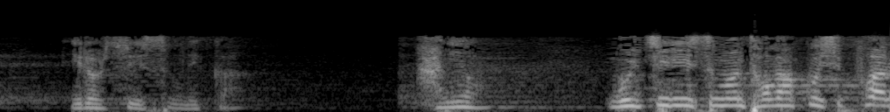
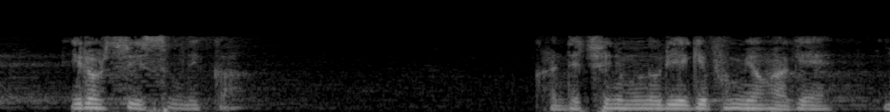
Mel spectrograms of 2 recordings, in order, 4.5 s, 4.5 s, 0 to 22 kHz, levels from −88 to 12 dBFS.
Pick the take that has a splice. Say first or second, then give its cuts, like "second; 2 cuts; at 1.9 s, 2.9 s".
first; 1 cut; at 2.0 s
